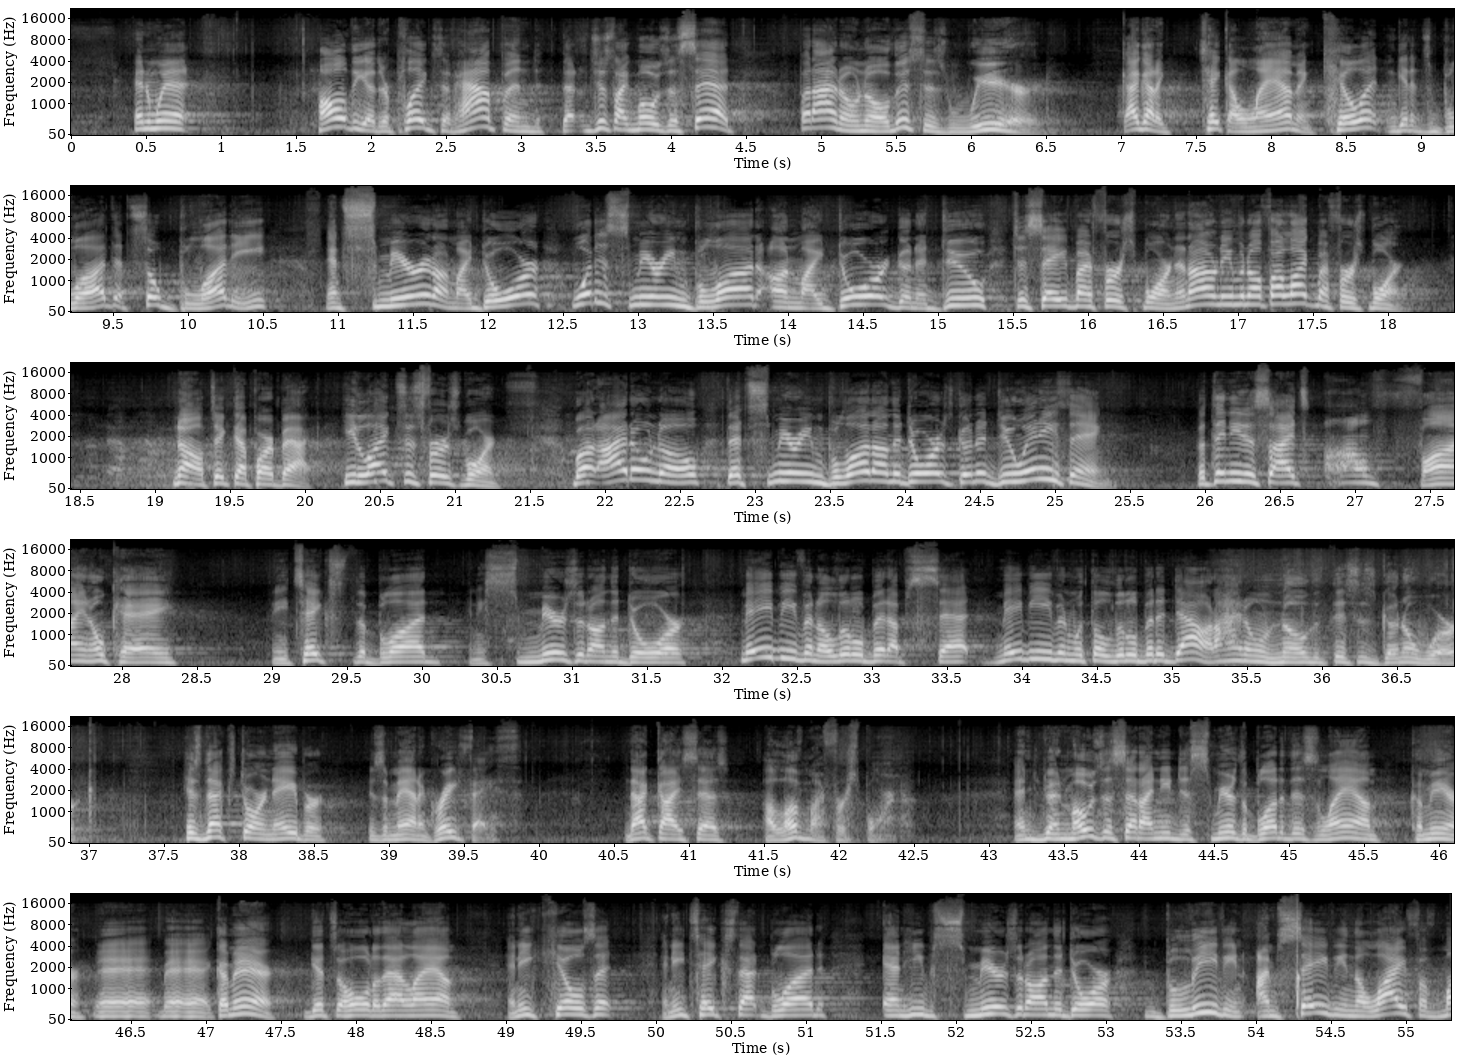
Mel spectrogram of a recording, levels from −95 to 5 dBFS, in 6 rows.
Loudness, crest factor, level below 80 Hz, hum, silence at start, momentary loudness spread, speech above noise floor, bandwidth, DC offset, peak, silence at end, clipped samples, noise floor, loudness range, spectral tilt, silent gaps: -16 LUFS; 16 dB; -58 dBFS; none; 0.4 s; 9 LU; 38 dB; 17.5 kHz; under 0.1%; 0 dBFS; 0 s; under 0.1%; -53 dBFS; 3 LU; -6 dB/octave; none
